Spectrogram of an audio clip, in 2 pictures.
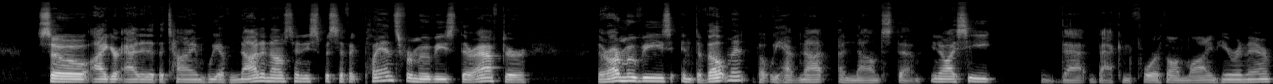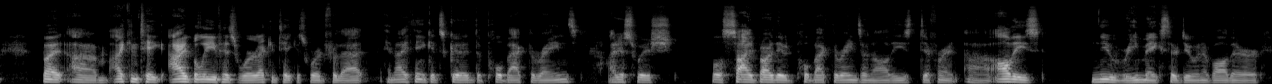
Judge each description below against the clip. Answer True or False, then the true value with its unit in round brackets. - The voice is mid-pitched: False (110 Hz)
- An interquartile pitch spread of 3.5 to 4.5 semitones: True (3.8 semitones)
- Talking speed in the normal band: False (215 wpm)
